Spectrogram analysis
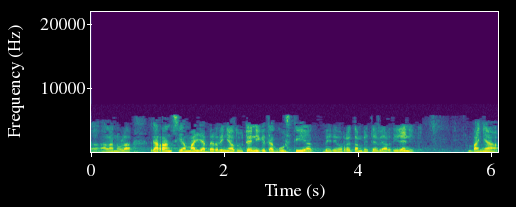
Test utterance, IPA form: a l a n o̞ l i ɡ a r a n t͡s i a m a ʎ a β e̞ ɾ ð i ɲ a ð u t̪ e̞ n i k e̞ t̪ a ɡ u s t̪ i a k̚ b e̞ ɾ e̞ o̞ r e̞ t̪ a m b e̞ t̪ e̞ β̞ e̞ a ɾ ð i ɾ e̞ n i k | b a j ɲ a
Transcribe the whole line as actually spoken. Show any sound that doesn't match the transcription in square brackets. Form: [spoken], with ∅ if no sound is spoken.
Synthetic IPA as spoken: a l a n o̞ l [a] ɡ a r a n t͡s i a m a ʎ a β e̞ ɾ ð i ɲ a ð u t̪ e̞ n i k e̞ t̪ a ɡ u s t̪ i a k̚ b e̞ ɾ e̞ o̞ r e̞ t̪ a m b e̞ t̪ e̞ β̞ e̞ a ɾ ð i ɾ e̞ n i k | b a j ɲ a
